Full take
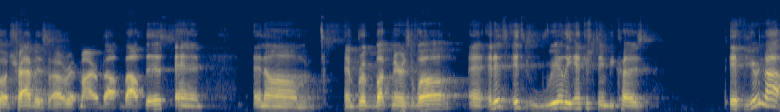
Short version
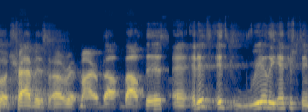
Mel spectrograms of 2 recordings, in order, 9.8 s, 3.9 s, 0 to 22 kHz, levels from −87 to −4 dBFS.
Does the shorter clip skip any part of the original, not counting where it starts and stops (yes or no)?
yes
